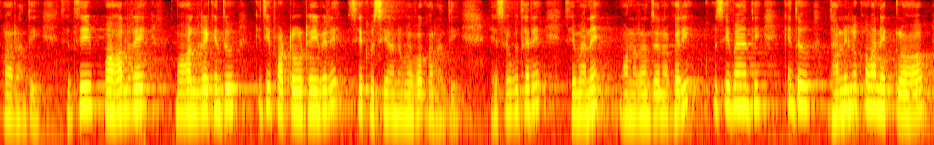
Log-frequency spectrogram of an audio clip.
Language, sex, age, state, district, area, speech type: Odia, female, 30-45, Odisha, Khordha, rural, spontaneous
